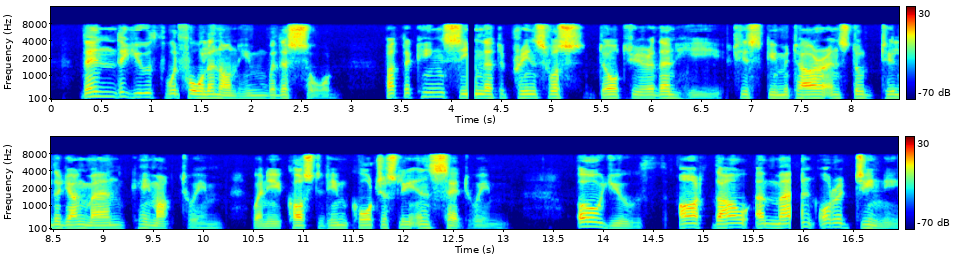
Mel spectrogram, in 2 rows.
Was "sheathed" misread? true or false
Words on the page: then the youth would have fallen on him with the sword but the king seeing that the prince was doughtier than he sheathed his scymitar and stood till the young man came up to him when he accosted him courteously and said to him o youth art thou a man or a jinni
true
